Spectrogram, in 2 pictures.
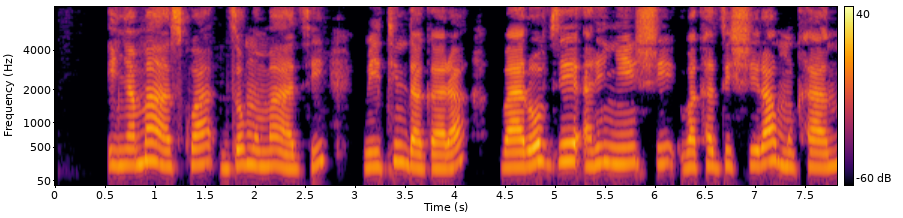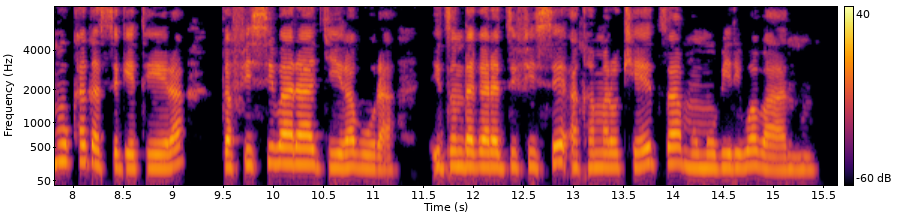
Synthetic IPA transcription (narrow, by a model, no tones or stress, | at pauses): iɲamaskwazo̞mumaːzi | βitindaɡaɾa | βaɾo̞vje̞aɾiɲiːnʃiβakʰaziʃiɾamukʰaːn̥hukaɡase̞ɡe̞tʰe̞ɾa | ɡ̥afisiβaɾaɟiɾaβuɾa | izo̞ndaɡaɾazifise̞ʔakamaɾo̞kʰe̞ːzamumuβiɾiwaβaːn̥hu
